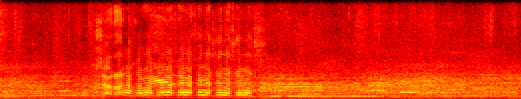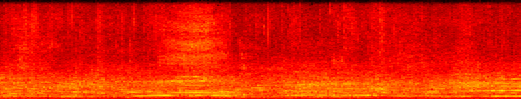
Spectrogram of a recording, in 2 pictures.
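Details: Large cattle at an Indonesian livestock market, mooing in drawn-out tonal calls amid a dense crowd of other cattle, with people talking and busy market noise throughout.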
